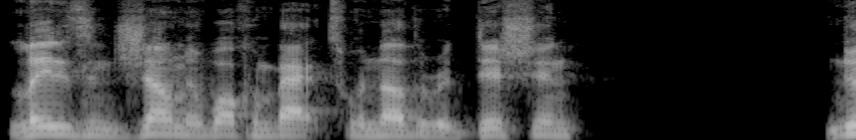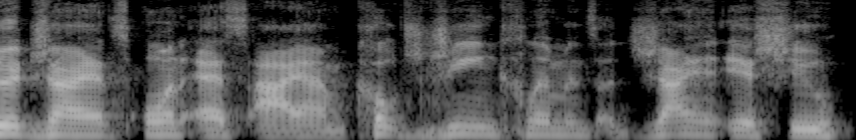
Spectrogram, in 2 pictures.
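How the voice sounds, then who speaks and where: A hoarse man hosting a live postgame football reaction show, rambling and repeating words, with many ums. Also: fairly high pitch, a little slow, bright, forceful tone. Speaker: podcast host and high school football coach.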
